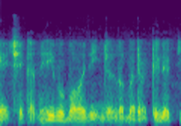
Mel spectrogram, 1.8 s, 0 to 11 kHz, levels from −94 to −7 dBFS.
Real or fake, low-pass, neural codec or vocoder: fake; 7.2 kHz; codec, 16 kHz, 2 kbps, FunCodec, trained on LibriTTS, 25 frames a second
